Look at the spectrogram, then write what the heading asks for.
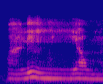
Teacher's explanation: Kita tekan wali, tekan sikit pada ya tu sebab ada sabdu. Waliyam. Yam dengung.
